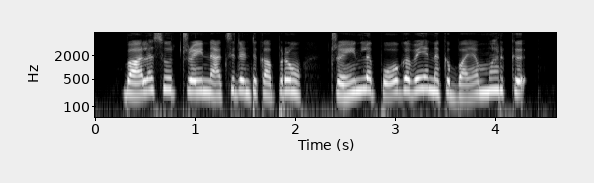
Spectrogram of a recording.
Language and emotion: Tamil, fearful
